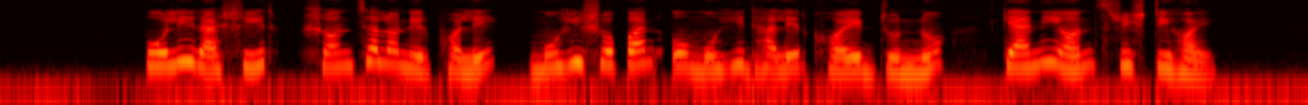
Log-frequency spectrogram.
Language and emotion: Bengali, neutral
